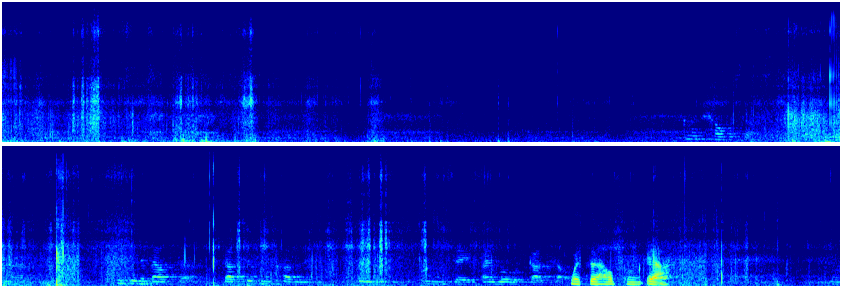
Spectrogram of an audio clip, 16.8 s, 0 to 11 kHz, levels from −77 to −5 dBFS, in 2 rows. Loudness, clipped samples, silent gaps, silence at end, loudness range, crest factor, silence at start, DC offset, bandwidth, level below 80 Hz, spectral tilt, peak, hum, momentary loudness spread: -44 LUFS; under 0.1%; none; 0 s; 19 LU; 28 dB; 0 s; under 0.1%; 11 kHz; -60 dBFS; -4.5 dB/octave; -16 dBFS; none; 24 LU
